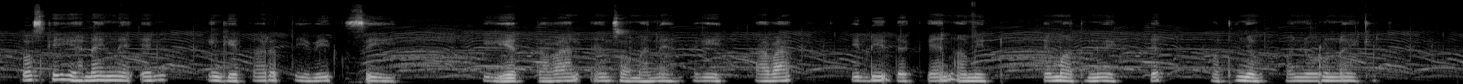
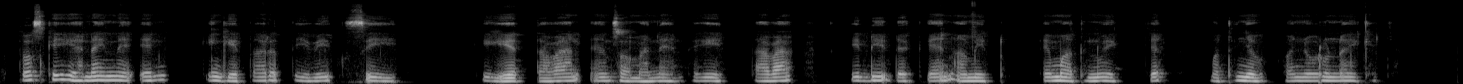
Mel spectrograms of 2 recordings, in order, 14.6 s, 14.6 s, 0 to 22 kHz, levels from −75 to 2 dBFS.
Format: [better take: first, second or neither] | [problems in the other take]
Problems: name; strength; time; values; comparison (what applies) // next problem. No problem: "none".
second | background sound (Crowd); 15 dB below the speech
